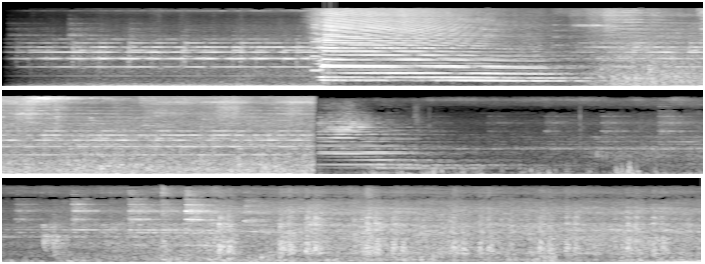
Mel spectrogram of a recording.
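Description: Metro-North commuter train passing a grade crossing: the crossing bells ring over the train's rumble, then the train sounds its horn about three seconds in, the horn's pitch falling as the train goes by. After a sudden change about halfway through, another train horn fades out with falling pitch, and a Metro-North express passes a station platform, its wheel-on-rail noise building toward the end.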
